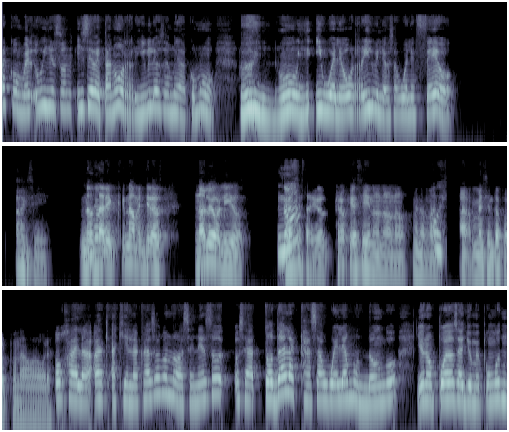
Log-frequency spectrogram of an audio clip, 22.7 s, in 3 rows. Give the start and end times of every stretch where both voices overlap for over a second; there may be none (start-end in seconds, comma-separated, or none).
none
